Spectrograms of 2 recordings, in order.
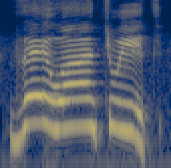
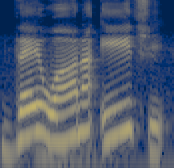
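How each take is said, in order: First: Want and to are said as separate words. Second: Want and to are blended into wanna.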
